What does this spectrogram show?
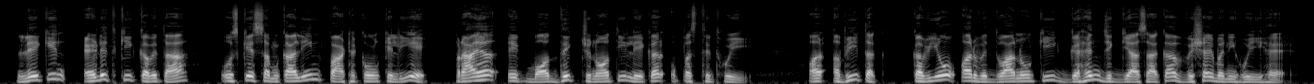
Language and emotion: Hindi, neutral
